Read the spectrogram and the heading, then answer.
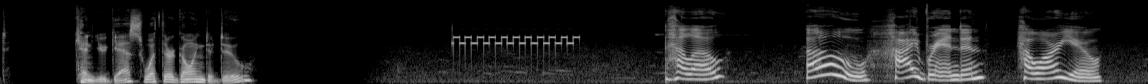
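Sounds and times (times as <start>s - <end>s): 
speech: 0.8s - 2.6s, 6.8s - 7.3s, 8.0s - 11.1s
telephone ringing with a rapid trilling electronic bell: 4.5s - 6.0s.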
